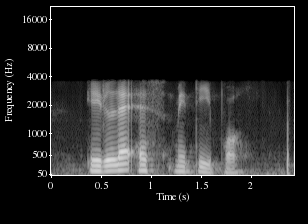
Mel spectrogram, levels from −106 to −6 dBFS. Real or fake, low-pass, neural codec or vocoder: fake; 3.6 kHz; codec, 16 kHz, 4 kbps, X-Codec, HuBERT features, trained on LibriSpeech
